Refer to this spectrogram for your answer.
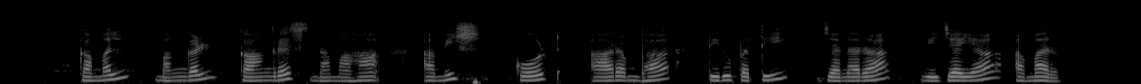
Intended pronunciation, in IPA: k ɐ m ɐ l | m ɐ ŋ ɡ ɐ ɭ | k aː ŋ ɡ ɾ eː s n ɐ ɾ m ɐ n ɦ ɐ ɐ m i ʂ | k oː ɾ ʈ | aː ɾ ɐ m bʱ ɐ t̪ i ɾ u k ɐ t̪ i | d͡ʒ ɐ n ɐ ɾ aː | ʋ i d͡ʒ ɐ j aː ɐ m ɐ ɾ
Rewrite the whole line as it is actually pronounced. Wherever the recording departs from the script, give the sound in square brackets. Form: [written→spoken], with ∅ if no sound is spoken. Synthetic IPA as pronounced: k ɐ m ɐ l | m ɐ ŋ ɡ ɐ ɭ | k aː ŋ ɡ ɾ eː s n ɐ [ɾ→∅] m ɐ [n→∅] ɦ ɐ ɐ m i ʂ | k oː ɾ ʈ | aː ɾ ɐ m bʱ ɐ t̪ i ɾ u [k→p] ɐ t̪ i | d͡ʒ ɐ n ɐ ɾ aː | ʋ i d͡ʒ ɐ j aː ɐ m ɐ ɾ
